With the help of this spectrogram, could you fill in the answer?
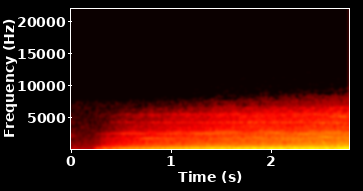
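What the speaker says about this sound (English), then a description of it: "Another plane." A propeller airplane engine drones overhead in the video game Resident Evil 6, rising from silence into a loud, steady roar that keeps building, with no voices.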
